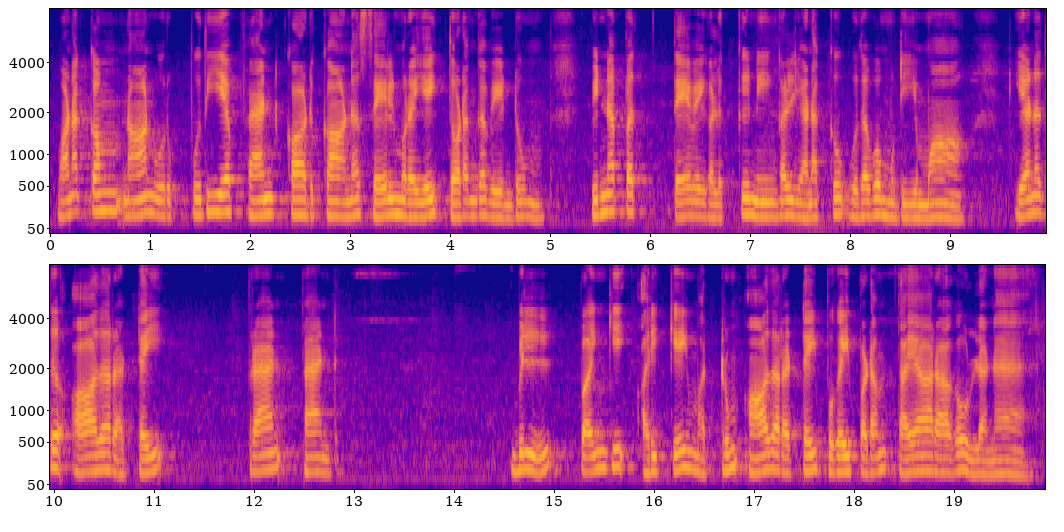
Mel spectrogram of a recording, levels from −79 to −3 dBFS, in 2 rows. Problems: constant background noise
